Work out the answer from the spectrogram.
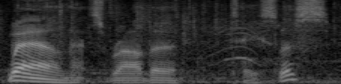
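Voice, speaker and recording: An actor playing a shrewd, self-assured Victorian detective in a video game, British accent, precise, probing and dryly superior. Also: male voice, low-pitched, big pitch swings, unhurried, background noise. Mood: musing. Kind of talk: dramatic video game acting.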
